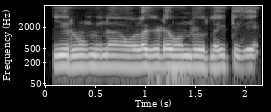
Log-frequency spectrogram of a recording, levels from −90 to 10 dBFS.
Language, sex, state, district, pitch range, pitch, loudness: Kannada, male, Karnataka, Koppal, 155-160 Hz, 160 Hz, -13 LUFS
